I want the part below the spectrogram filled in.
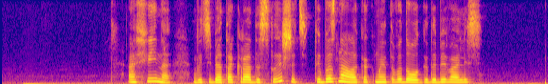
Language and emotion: Russian, positive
